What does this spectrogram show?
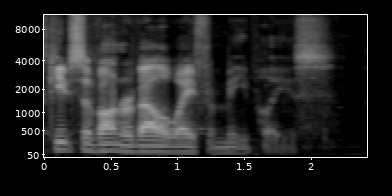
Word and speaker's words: Siobhan: I'm just saying East Carolina's website says Savone. Savone. Yeah, 100%. You got to read the whole comment out loud for the audio only crowd. Adam Huddle says, "Keep Savone Rell away from me, please."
